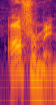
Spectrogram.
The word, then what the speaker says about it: Aukerman: How do you say that? Scott Offerman? Offerman, yes, Scott Offerman.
